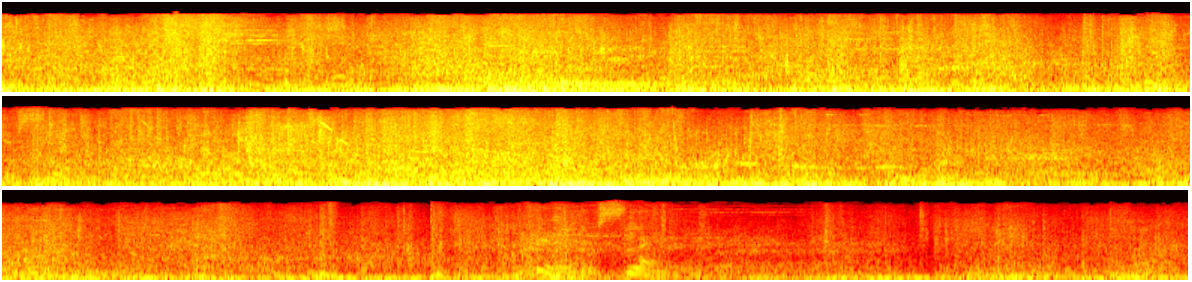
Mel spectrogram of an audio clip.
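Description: Video game battle effects clash and burst in a dense, busy mix.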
